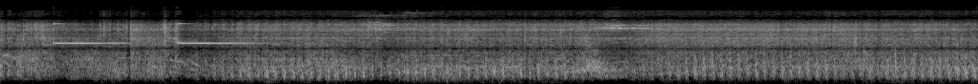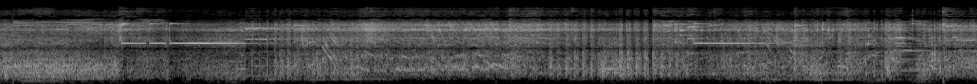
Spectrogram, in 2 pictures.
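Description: Film soundtrack mix of sound effects and score: a dense, continuous wash of noise with a high steady tone that sounds in short spells, twice near the start, about eleven seconds in, and again near the end.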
